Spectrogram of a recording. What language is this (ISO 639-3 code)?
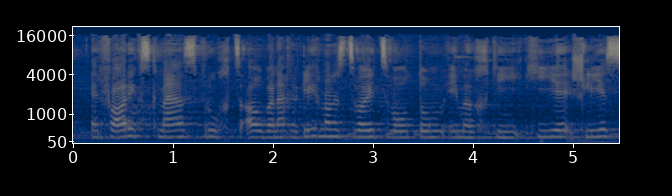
gsw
